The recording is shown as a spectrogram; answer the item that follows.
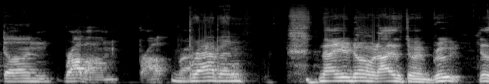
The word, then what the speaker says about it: Brabham: The H is silent. Brabham.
